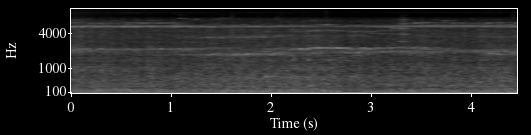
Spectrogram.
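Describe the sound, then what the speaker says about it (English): A welded rail train rolls past with a steady rumble and high sustained wheel squeal tones. The sound is moderately distant and continuous, with no voices. "Ooh, welded rail train."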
